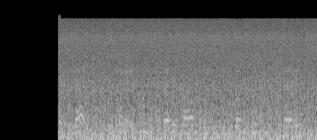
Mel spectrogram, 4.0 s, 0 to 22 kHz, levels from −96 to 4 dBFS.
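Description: A speech recording with a cut-off start. The first 0.73 s is digital silence. At 0.73 s the speech appears abruptly, already in progress. There is no natural attack and no fade-in. The sound simply switches on mid-utterance. That points to the recording or stream beginning late. Capture started after the talker had begun, so the opening of the sound was never recorded. What remains begins partway through.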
